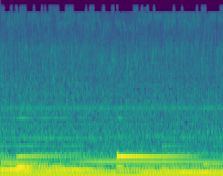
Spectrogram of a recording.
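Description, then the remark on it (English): A steady, quiet wash of rain-like noise runs unbroken throughout, layered over a low droning hum with faint tonal pitches, like an air conditioner. No voices are present. “I can't tell if that's the air conditioner or rain, but if it's raining, there's no place to go anyway.”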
